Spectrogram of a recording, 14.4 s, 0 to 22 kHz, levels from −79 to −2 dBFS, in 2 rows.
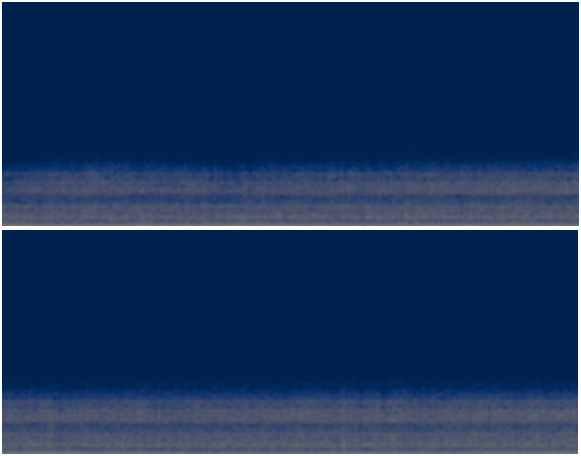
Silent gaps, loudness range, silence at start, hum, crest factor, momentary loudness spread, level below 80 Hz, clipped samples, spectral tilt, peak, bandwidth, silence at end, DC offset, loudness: none; 2 LU; 0 s; none; 16 dB; 2 LU; -54 dBFS; under 0.1%; -4.5 dB/octave; -24 dBFS; 12.5 kHz; 0 s; under 0.1%; -40 LUFS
